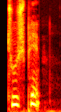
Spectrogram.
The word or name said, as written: tuschpen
